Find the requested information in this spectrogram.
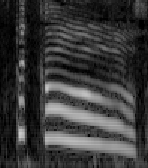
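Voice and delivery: high, loud, drawn-out call; calling out to dog. Real, not acted. Trainer recalling her dog, calling out. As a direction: call the name across a field.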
